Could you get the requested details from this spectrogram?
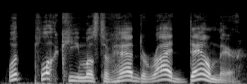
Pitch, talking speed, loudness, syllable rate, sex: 160 Hz, 240 wpm, -18 LUFS, 5.0 syllables/s, male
